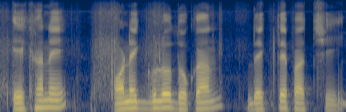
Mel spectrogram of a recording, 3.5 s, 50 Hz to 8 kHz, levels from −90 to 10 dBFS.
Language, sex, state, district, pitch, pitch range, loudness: Bengali, male, West Bengal, Alipurduar, 120 Hz, 115-140 Hz, -19 LUFS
